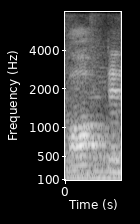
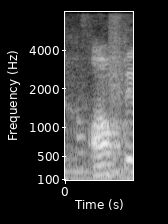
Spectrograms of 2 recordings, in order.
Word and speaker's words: often: क्या लगाओगे, ही हैज, ऑफ्टन नहीं कहोगे, ऑफन पढ़ेंगे, ऑफ्टन अमेरिकन इंग्लिश में पढ़ते हैं, नो साइलेंट है, लेकिन आप ब्रिटिश इंग्लिश पढ़ते हो तो ओ एफ के बाद टी रहेगा तो हमेशा साइलेंट करोगे, ठीक है ना, जैसे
